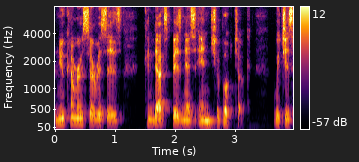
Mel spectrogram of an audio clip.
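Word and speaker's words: Kjipuktuk: that right start newcomer services conducts business in chibuktuk which is how you say halifax nova scotia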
